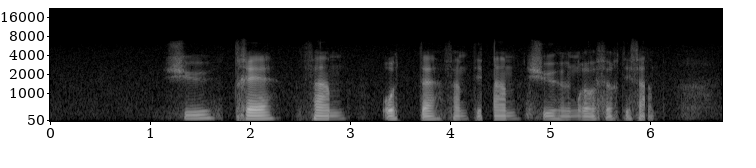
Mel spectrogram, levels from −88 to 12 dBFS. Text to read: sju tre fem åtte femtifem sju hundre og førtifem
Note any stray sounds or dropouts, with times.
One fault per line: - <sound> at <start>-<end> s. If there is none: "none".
- dropout at 4.3-4.4 s
- dropout at 5.9-6.0 s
